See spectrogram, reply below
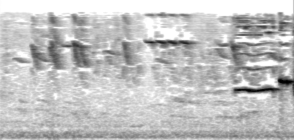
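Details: Singing chestnut-capped thrush (anis kembang): soft high-pitched chips and a drawn thin whistle build into a louder, fuller whistled phrase at the close.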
